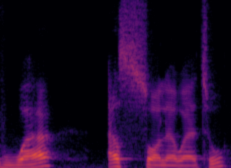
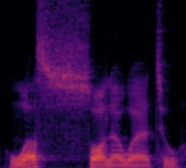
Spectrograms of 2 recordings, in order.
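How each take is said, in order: First: Wa, then a pause, then as-salawatu; unmerged wa, as-salawatu. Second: Was-salawatu as one word, S held; merged was-salawatu. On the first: Teacher showing what not to say, wa and as-salawatu apart. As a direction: keep wa and as-salawatu as separate words. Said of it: "Instead of". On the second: Teacher showing learners two words merged, slow was-salawatu. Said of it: "merge these two words together". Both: Shown as a demonstration.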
